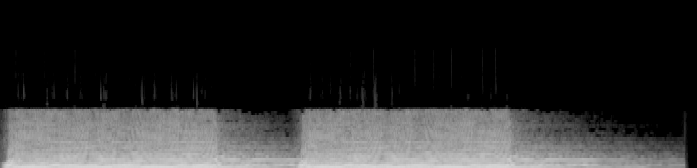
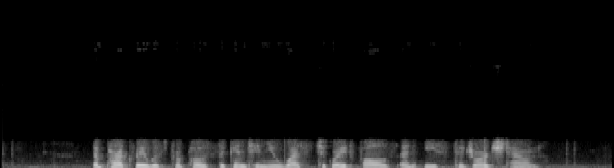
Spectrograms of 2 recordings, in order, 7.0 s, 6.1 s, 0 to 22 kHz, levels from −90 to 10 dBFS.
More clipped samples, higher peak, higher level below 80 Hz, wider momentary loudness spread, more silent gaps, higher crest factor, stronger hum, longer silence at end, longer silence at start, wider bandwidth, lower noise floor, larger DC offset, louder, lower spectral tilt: neither; about the same, -4 dBFS vs -6 dBFS; first, -40 dBFS vs -58 dBFS; about the same, 10 LU vs 9 LU; neither; second, 6 dB vs 18 dB; neither; second, 0.2 s vs 0.75 s; second, 0.05 s vs 0.95 s; first, 8 kHz vs 4 kHz; second, -32 dBFS vs -58 dBFS; neither; first, -10 LUFS vs -24 LUFS; second, -6 dB/octave vs -10.5 dB/octave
